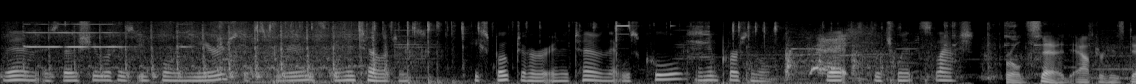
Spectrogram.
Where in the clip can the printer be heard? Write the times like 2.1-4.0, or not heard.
0.0-4.5, 6.7-11.3.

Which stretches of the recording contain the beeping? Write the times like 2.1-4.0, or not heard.
0.2-1.9, 5.7-6.8.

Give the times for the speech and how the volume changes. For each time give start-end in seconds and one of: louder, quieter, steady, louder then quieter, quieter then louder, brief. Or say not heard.
0.0-11.3 steady.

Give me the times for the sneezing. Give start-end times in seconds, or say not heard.
1.9-2.5, 8.1-9.2.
